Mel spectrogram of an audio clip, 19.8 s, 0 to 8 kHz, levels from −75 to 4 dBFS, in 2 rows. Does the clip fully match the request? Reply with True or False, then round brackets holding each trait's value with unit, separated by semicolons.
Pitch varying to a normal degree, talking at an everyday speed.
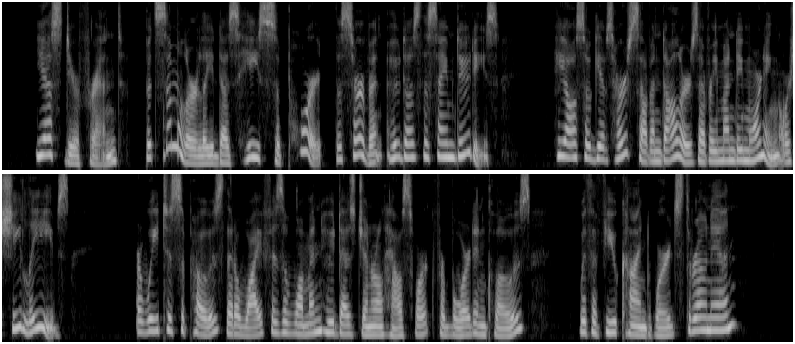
False (7.8 semitones; 160 wpm)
